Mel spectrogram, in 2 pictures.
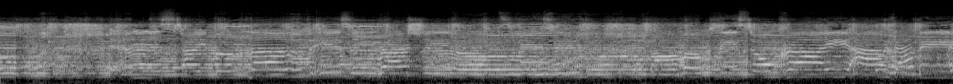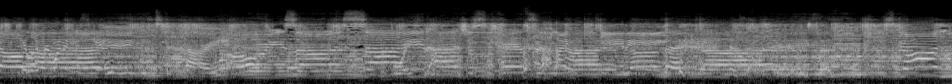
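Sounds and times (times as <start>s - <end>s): pop song with processed vocal: 0.0s - 19.0s.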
